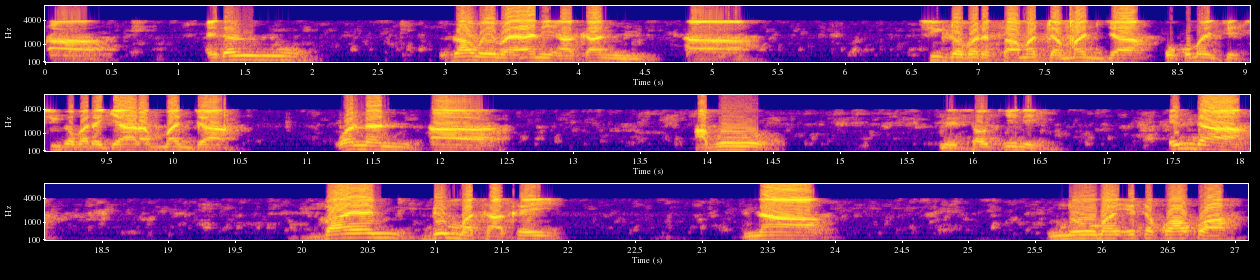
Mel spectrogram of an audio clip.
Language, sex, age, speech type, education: Hausa, male, 15-29, spontaneous, tertiary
